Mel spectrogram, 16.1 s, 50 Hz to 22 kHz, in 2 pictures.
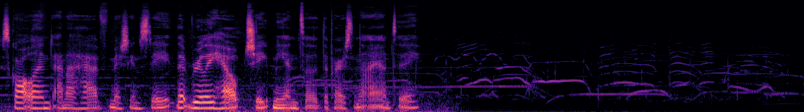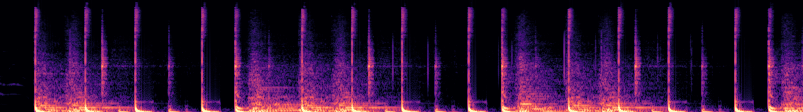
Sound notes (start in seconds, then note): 4.1 applauds; 4.2 group cheering; 8.4 dramatic hip hop music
